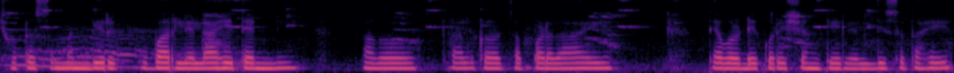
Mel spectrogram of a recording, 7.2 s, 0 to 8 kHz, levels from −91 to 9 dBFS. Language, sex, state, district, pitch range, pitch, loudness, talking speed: Marathi, female, Maharashtra, Sindhudurg, 210-220 Hz, 215 Hz, -37 LUFS, 125 wpm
